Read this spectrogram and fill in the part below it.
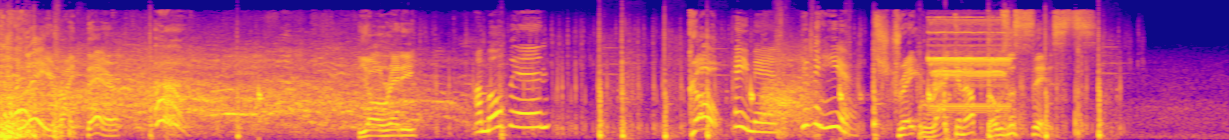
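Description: A basketball bounces on a hard court.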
